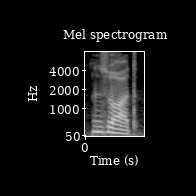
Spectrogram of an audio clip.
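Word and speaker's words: ضاد: Zwad. Again, rounding of lips, and you just put a dot over it.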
